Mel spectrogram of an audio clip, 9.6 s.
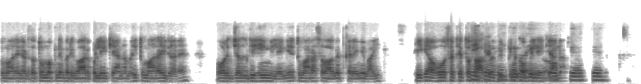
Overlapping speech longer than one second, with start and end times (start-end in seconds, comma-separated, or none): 7.0-8.5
